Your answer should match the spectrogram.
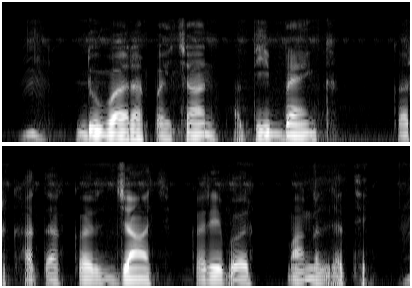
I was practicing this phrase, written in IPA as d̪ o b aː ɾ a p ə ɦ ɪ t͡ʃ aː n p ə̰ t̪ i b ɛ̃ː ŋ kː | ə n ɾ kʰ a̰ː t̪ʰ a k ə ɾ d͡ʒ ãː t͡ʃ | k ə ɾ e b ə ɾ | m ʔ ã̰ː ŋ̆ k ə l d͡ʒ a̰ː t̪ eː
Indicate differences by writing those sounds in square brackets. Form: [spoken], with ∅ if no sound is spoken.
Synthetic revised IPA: d̪ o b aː ɾ a p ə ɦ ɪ t͡ʃ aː n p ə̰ t̪ i b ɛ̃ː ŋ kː | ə [∅] ɾ kʰ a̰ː [t̪] a k ə ɾ d͡ʒ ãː t͡ʃ | k ə ɾ e b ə ɾ | m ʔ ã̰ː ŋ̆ [ɡ] ə l d͡ʒ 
